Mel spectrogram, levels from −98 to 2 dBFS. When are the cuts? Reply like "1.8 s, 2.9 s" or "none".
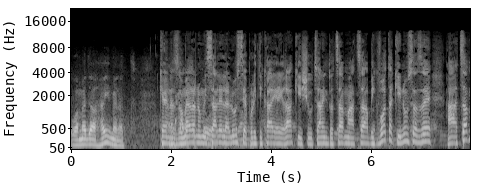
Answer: none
